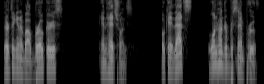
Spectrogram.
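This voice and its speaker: With a medium-pitched voice that sounds pushed and bright, a stock trading streamer reads out questions from the chat and explains the rules at normal speed. He hedges, repeats things, and checks in with "right?" and "okay?". No room sound, studio quality.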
